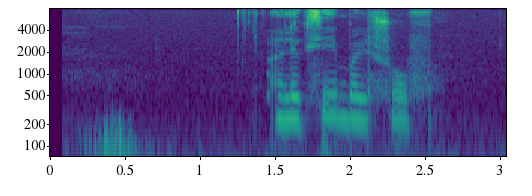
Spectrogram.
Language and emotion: Russian, neutral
